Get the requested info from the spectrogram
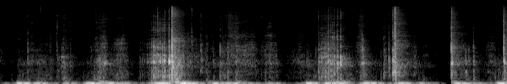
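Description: Plastic wrap on a small cardboard blind box being torn and scraped off by hand, its tear strip having failed: several scratchy, crinkling bursts with handling bumps.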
